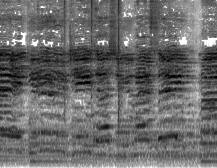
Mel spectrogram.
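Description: A small group of children and teenagers singing a song together through microphones and a PA loudspeaker, over steady held low notes.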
